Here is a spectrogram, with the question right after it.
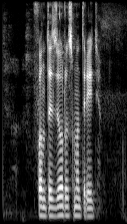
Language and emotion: Russian, neutral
